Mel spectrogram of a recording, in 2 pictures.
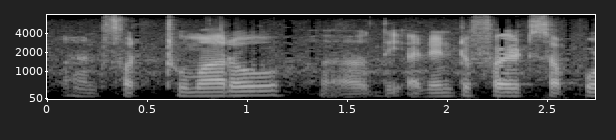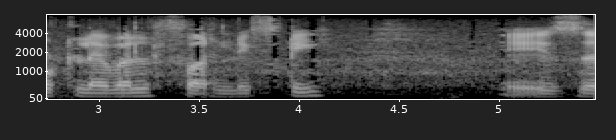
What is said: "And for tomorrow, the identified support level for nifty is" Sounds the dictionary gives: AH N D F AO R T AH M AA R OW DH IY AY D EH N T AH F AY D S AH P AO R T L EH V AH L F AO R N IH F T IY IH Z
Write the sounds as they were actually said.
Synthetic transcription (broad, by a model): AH N D F AO R T AH M AA R OW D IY AY D EH N T AH F AY D S AH P AO R T L EH V AH L F AO R N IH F T IY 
